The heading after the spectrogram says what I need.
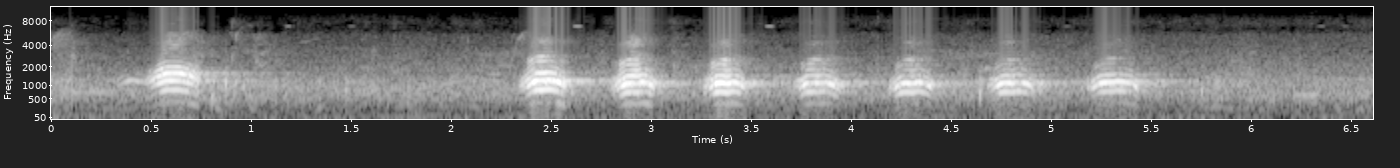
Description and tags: Japanese raven in a park. Saitama (japan). Nov 2013 Marantz PMD 661 MK II portable recorder.
Corbeau, Japan, Raven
